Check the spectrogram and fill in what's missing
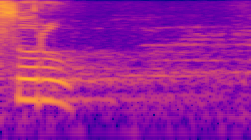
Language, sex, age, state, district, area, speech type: Hindi, female, 18-30, Uttar Pradesh, Azamgarh, rural, read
